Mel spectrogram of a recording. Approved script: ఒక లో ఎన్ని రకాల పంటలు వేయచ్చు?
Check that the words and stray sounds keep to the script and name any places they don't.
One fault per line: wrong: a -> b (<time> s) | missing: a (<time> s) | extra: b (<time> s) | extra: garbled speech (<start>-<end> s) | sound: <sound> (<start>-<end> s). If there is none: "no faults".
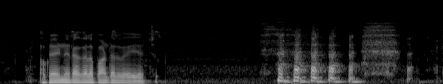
sound: laugh (2.6-4.1 s)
